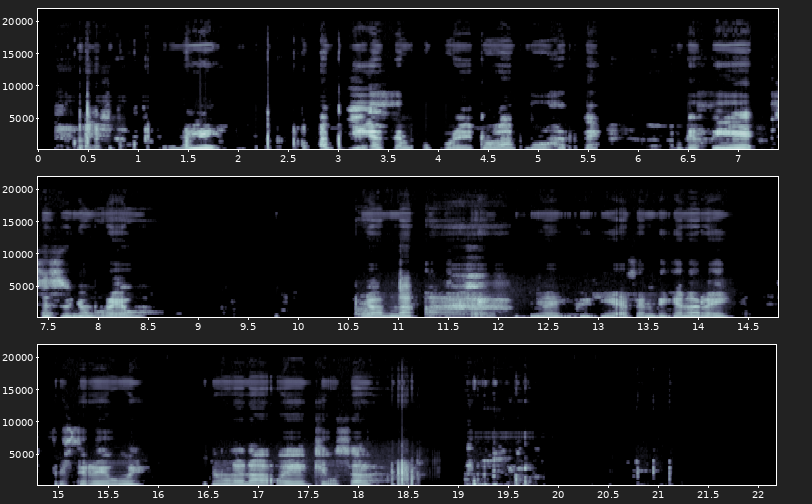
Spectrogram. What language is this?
Wolof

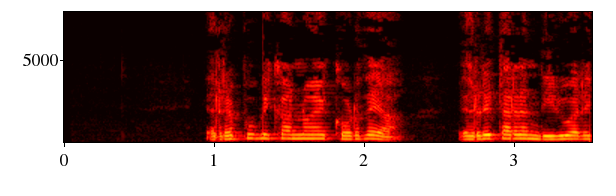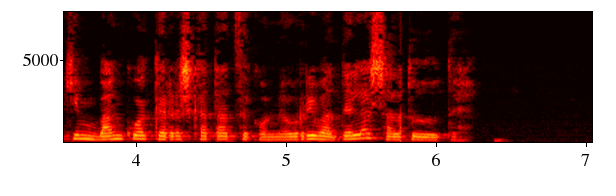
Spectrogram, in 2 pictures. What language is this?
Basque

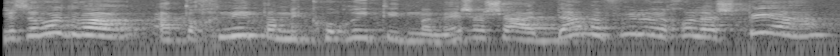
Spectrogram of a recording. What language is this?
Hebrew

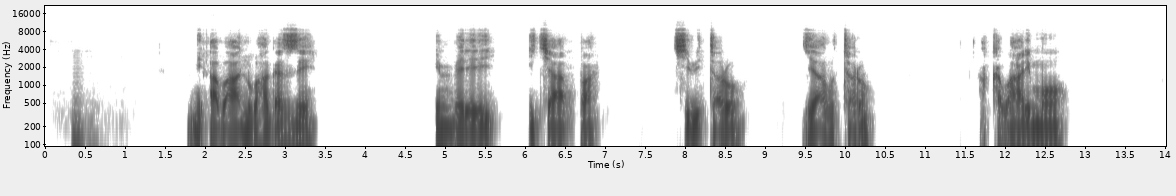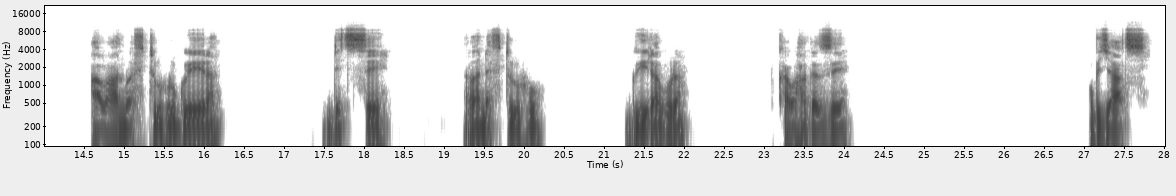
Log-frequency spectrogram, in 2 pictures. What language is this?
Kinyarwanda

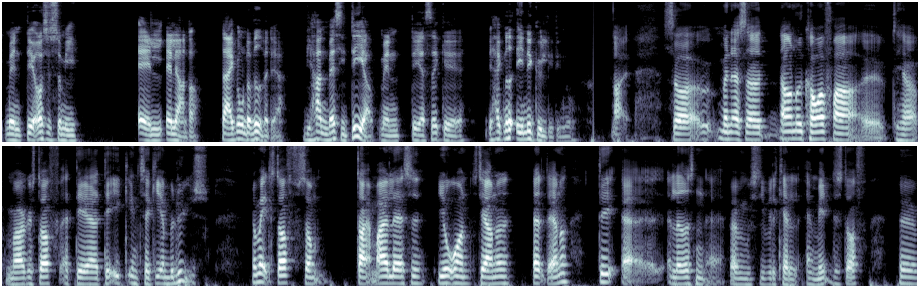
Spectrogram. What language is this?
Danish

